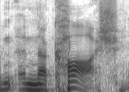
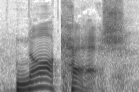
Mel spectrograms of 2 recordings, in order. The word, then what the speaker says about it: nachash: It's Strong's 5175, and it's the Hebrew word nakash. In English, it's spelled N-A-C-H-A-S-H, and it means a snake from its hiss.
